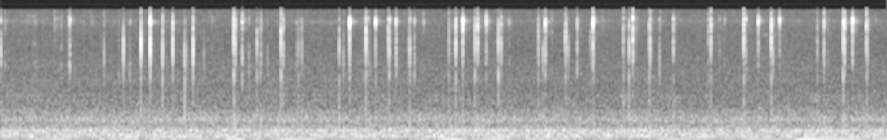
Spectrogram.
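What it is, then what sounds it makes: Painted wooden month bar. Long fingernails quickly tap and scratch a thin, solid, painted wooden month bar held close. Many short, dry, bright clicks and scrapes come in an uneven patter over a quiet, low, steady rumble.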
